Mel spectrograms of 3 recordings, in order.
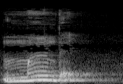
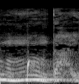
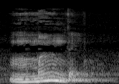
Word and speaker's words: Monday: A pronúncia certa é mandem, mandem.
